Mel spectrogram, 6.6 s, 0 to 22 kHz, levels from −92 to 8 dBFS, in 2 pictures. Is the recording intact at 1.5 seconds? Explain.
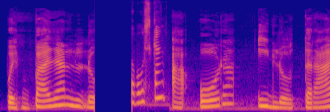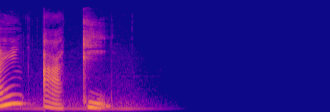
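No. A catch-up at higher speed runs from 1.32 to 1.69 s. After a stall, the player resamples its backlog at double speed to regain lost time, so the speech rushes and jumps up in pitch by roughly ten semitones before settling back just ahead of "ahora y".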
